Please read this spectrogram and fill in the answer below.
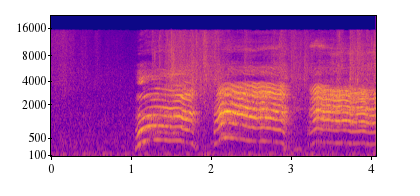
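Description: A man's voice screaming three times in mock horror: long, high wails of about a second each, starting about a second in, each falling slightly in pitch.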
